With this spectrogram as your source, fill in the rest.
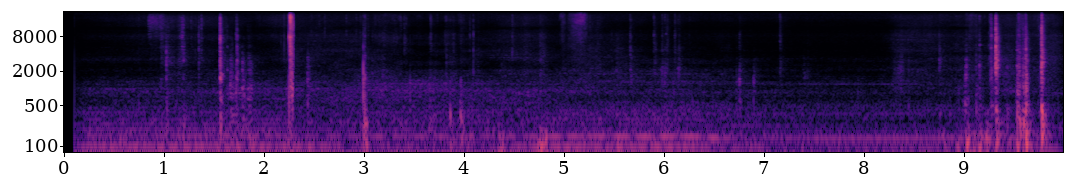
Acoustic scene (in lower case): car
